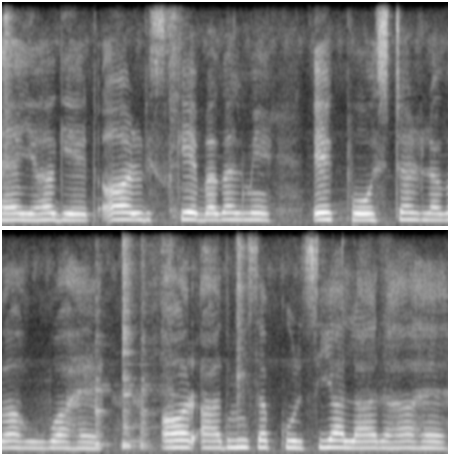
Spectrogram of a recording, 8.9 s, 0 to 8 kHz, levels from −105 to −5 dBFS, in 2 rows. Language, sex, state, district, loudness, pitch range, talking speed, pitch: Hindi, female, Bihar, Katihar, -16 LUFS, 230-245 Hz, 120 wpm, 235 Hz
